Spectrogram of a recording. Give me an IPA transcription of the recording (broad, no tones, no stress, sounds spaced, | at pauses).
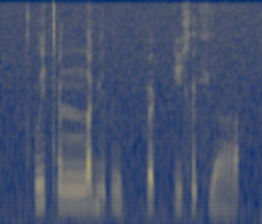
kʷʰ i tʼ œ̃ nː a bʲ ə̃ ɗ ṳ pː œ kː i x ə̃ fʲ a̤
